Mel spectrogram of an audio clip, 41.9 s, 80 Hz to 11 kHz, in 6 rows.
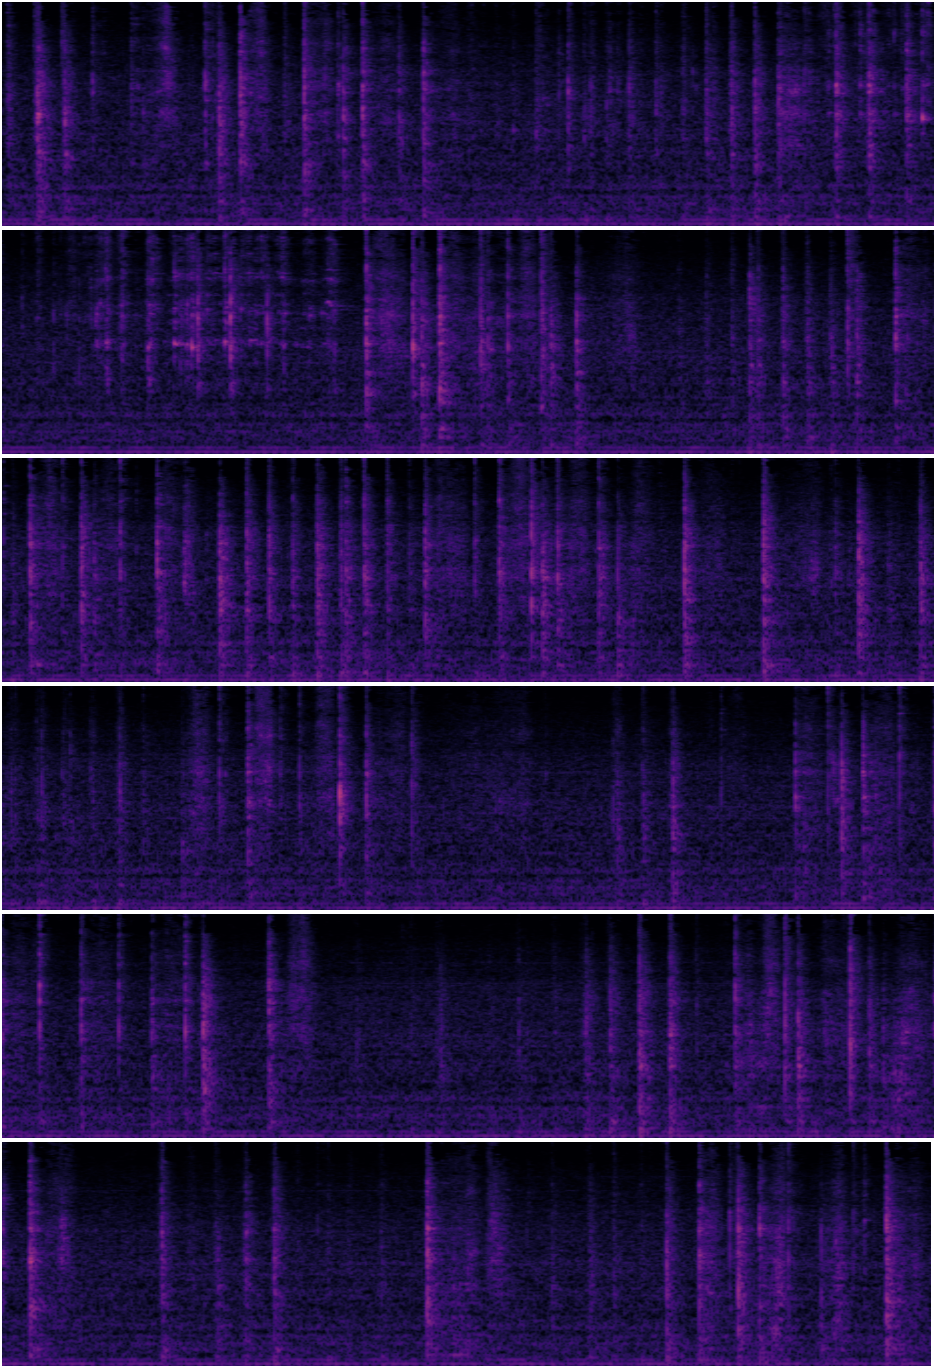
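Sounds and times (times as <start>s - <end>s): metal spatulas clinking and scraping: 6.1s - 9.8s.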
